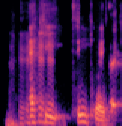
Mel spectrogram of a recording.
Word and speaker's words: Ekitike: Ekatike. I always say T first as well. Ekitike.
